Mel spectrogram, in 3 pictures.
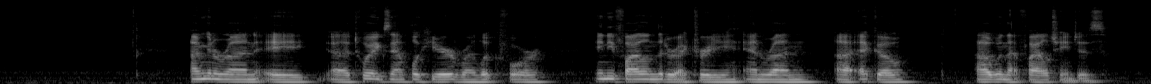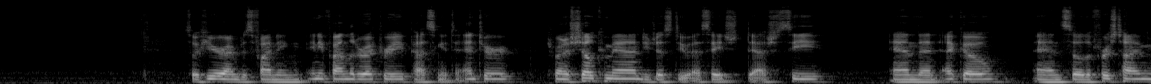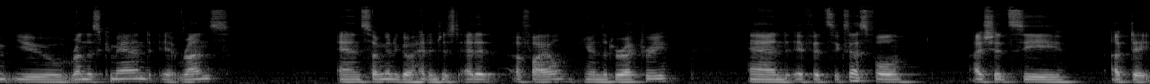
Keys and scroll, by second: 1.3 ctrl+b, 1.6 n, 3.2-8.0 typing, 9.8-18.0 typing, 10.7 Left, 16.1 Left, 20.4 Return, 27.3 ctrl+b, 27.5 n, 29.0 typing, 31.0 Tab, 31.5 w, 31.7 Tab, 32.7 Return.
